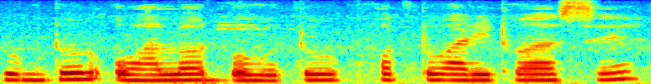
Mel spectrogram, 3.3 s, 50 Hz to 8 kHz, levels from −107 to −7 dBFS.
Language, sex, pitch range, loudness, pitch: Assamese, female, 200-215 Hz, -15 LUFS, 205 Hz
